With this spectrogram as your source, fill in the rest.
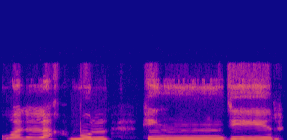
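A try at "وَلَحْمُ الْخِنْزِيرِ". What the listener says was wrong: Walahmul, bukan wallahmu. Walahmul khinziri. Makhraj kho di ujung tenggorokan, ya kan? Walahmul khi. Nah, yang kho dia di mana? Ujung. Bukan, yang pangkal hamzah dengan ha.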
